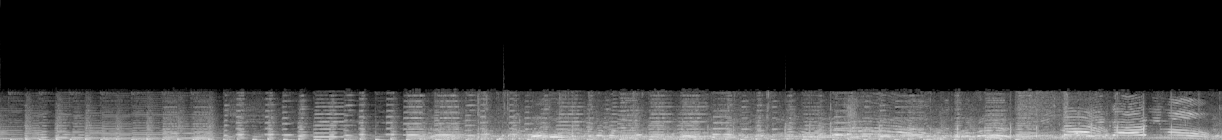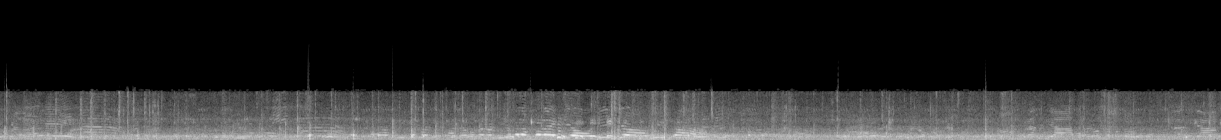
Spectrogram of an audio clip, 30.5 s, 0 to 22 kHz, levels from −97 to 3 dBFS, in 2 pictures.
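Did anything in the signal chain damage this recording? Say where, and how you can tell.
No, nothing in the chain damaged it; the content stops at about 8 kHz and the lowest bass is trimmed, which is the normal band limit and high-pass of a wideband call path running through its microphone processing and an Opus-type codec.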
